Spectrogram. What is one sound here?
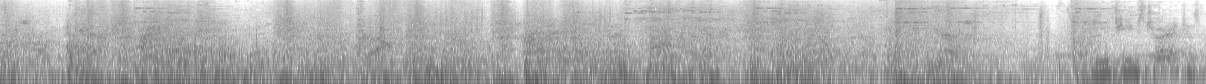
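Video game combat effects crackle and clash as magic spells and strikes land.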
